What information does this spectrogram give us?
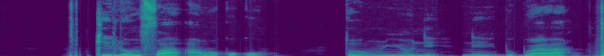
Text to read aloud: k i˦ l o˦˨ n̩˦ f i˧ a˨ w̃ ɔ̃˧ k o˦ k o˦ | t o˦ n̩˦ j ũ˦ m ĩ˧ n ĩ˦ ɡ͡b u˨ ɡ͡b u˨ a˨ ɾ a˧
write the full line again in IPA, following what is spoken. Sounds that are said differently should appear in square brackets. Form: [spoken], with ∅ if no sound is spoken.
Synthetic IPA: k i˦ l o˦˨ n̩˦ f [a˧] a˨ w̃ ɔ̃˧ k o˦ k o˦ | t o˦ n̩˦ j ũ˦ [n] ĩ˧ n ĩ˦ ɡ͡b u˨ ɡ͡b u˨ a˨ ɾ a˧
